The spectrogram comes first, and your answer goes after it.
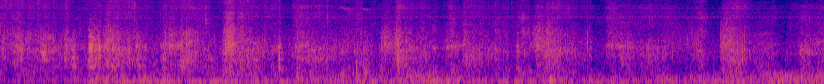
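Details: Excitable Border Collie prone to excitement-triggered seizures, noticeably calmer in the afternoon than in the morning, breathing in soft breathy bursts at an uneven rhythm of roughly one to two per second, with low background rumble throughout.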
